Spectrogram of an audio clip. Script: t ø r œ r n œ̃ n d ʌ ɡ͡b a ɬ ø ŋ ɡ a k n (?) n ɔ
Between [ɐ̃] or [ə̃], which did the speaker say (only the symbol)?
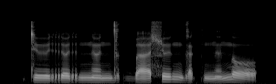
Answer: ə̃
